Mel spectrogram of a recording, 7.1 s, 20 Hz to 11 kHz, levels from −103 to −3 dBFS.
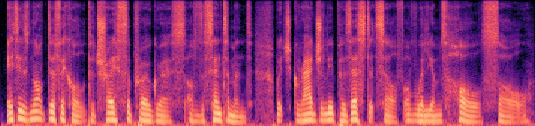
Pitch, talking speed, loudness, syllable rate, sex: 115 Hz, 160 wpm, -18 LUFS, 4.8 syllables/s, male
